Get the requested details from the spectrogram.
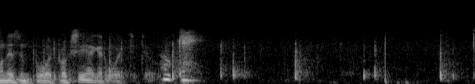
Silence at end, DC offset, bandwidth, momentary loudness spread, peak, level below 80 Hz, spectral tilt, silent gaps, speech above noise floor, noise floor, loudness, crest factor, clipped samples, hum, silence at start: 0.2 s; under 0.1%; 5.8 kHz; 16 LU; -12 dBFS; -46 dBFS; -9 dB/octave; none; 30 dB; -57 dBFS; -30 LUFS; 18 dB; under 0.1%; none; 0 s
